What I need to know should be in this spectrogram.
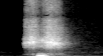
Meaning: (adjective) 1. mean, stingy 2. scanty, meagre, stingy 3. able, capable; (interjection) I dare you!
- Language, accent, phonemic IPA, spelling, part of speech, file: French, France, /ʃiʃ/, chiche, adjective / interjection, LL-Q150 (fra)-chiche.wav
